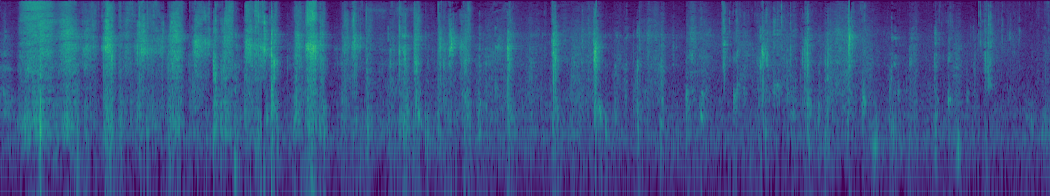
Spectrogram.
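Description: Close-up mouth sounds of a person eating a mouthful of rice ball: a quick run of wet chewing clicks and lip smacks, thickest over the first three seconds, then sparser.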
